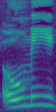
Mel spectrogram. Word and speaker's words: Ohme: So my wish you were here is the Omi Gardens in Wenatchee, Washington. So that is spelled O-H-M-E.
